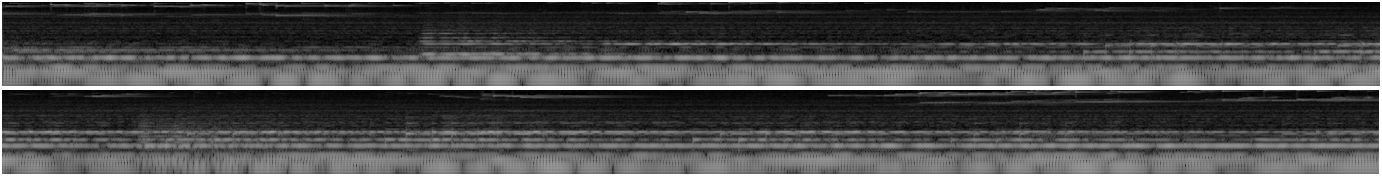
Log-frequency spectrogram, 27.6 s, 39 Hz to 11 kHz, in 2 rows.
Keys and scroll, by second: 0.5 ], 2.6 space, 5.7 ctrl+z, 9.0 space, 10.8 space, 14.6 space, 19.2 space.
